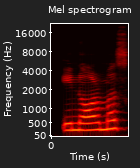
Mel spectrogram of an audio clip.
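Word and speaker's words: enormous: Next है, last में OUS है, उसको अस पढ़ा जाता है, किसी भी स्पेलिंग में OUS आता है तो उसे अस पढ़ा जाता है।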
